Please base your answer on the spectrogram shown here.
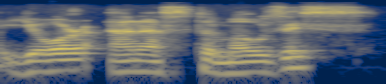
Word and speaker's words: YourAnastomosis: story so first of all did I correctly pronounce the name your anastomosis yes actually it's it's the combination of two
